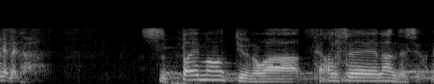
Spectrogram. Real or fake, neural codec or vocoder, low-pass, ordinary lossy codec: fake; codec, 16 kHz, 2 kbps, FunCodec, trained on Chinese and English, 25 frames a second; 5.4 kHz; AAC, 48 kbps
